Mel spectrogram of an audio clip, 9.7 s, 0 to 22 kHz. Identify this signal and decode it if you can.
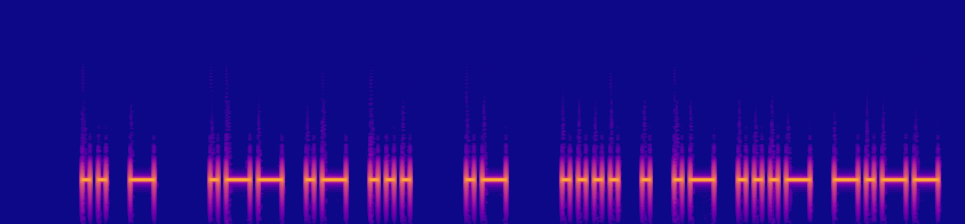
Morse code, heard as a keyed tone, about 15 wpm, 700 Hz. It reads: IT WAS A HEAVY
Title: Sentences from Top 1600 Words 15wpm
